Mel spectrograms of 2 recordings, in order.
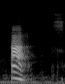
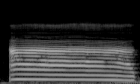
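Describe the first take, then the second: First: The sounds are blended quickly into one word. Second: The sounds are stretched out slowly and separately. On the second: "we stretch it very well"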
